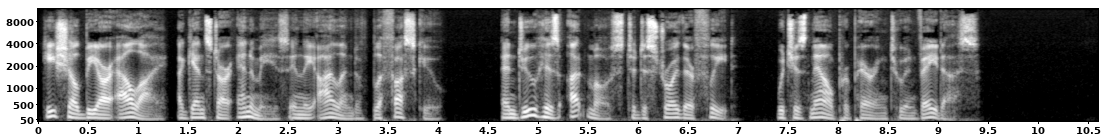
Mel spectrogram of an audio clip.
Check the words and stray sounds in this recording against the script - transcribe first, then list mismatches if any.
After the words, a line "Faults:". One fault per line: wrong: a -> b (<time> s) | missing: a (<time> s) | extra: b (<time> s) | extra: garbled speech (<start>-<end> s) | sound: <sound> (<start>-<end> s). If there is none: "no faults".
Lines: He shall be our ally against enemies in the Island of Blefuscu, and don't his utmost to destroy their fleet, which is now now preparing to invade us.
He shall be our ally against our enemies in the Island of Blefuscu, and do his utmost to destroy their fleet, which is now preparing to invade us.
Faults:
extra: our (1.8 s)
wrong: don't -> do (4.8 s)
missing: now (7.9 s)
